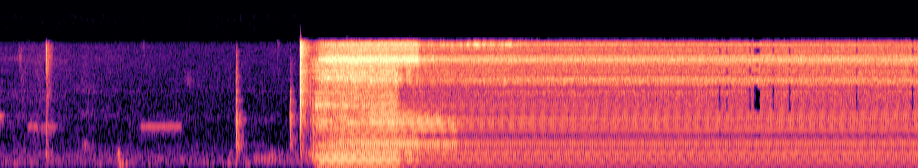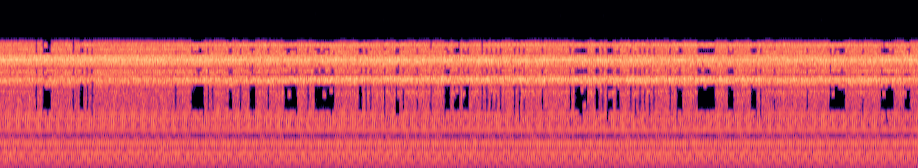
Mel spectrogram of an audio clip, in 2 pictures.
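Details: Jet nebulizer for an adult's twice-daily asthma breathing treatment, held in the lap while sitting upright: a few soft clicks, then the machine starts with a loud burst and settles into a steady buzzing hum.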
